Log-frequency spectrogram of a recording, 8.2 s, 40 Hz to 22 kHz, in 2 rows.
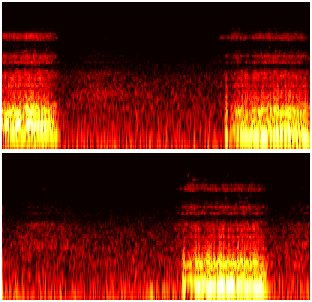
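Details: Three loud, low, rough rumbling breaths about every three seconds, roughly 18 a minute, with quiet spells between; steady snoring.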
